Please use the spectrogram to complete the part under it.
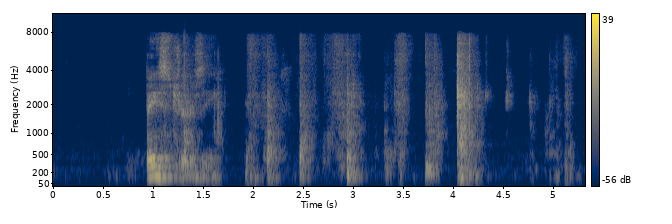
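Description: A cardboard box taps and rustles as a hand handles it.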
